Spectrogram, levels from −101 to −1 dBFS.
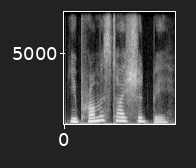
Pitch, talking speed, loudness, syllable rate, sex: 225 Hz, 215 wpm, -15 LUFS, 5.5 syllables/s, female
